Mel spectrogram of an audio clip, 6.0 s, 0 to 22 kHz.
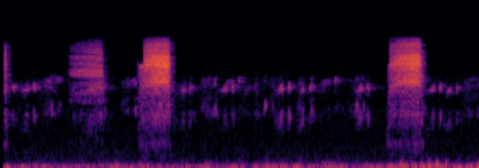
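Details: Barn owl owlets in a nest box at night, 12:24 am on 24 May 2023, seen from an outside camera: three harsh, breathy hissing screeches of about half a second each, the first softer, over a steady, faint high trilling chorus.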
